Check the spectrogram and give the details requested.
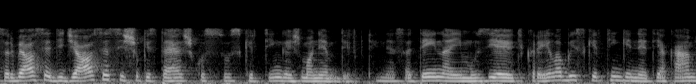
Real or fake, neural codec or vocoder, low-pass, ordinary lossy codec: fake; codec, 16 kHz in and 24 kHz out, 1 kbps, XY-Tokenizer; 5.4 kHz; AAC, 48 kbps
